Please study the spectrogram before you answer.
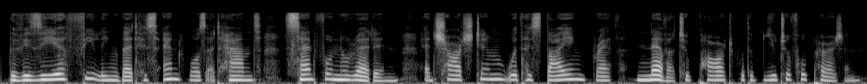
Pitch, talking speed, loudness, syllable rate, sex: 205 Hz, 180 wpm, -19 LUFS, 4.6 syllables/s, female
